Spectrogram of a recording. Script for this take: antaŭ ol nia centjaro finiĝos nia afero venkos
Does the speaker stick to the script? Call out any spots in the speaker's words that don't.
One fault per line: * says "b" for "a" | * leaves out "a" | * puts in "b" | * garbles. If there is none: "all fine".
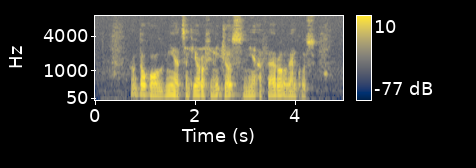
all fine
